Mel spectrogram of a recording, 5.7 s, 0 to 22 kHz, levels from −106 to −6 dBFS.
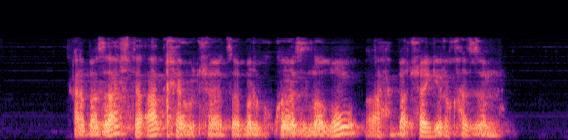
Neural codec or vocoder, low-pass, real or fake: vocoder, 22.05 kHz, 80 mel bands, HiFi-GAN; 7.2 kHz; fake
